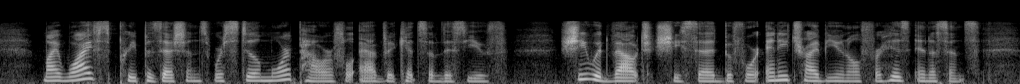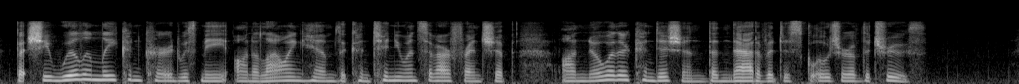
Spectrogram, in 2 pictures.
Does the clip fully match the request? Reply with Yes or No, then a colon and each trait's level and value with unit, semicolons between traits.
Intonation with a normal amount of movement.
Yes: average, 3.3 semitones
